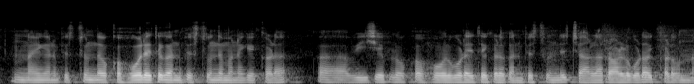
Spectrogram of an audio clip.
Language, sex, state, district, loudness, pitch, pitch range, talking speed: Telugu, male, Andhra Pradesh, Srikakulam, -20 LUFS, 105 Hz, 100-105 Hz, 175 wpm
